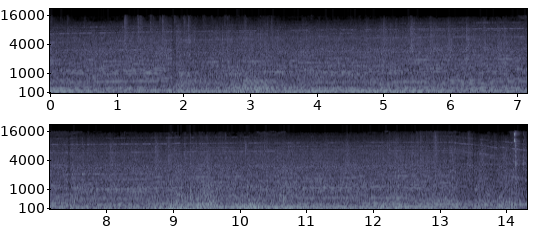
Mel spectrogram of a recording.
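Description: A racing car engine roars steadily, shifting up through the gears.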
